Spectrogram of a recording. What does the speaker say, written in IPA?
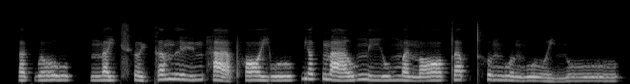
ɐ˨k̚lo˧w | n̪ɐ˨˧jt͡sʰɵ˨˩ɥkɐ˥m lyː˨˧mhaː˨˩pʰɔː˨j wuː˨˥p̚jɐ˥k̚maː˨˥w n̪iː˨˧wmɐ˨nɔː˧ t̪ɐ˥p̚ t̪ʰʊ˥ŋwʊ˨˧ŋ wuː˨˩j n̪uː˨

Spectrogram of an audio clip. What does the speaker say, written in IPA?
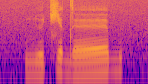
ʎʏt͡ɕɛ dɛːb

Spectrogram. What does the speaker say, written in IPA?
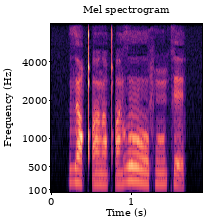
ðœqʼũːqʼœ̃ ɣoːfũːke

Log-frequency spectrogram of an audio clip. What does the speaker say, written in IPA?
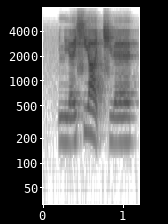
ljɛ˧˥ɕjä˥˩ t͡ɕɥɛ˥

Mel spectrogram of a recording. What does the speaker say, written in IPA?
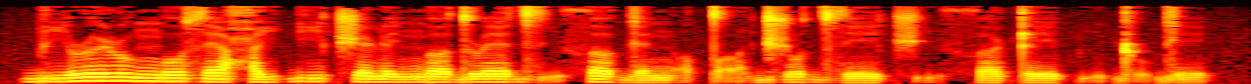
biɹɯɭu ŋozɛ ħiɠit͡ʃɛɳe ŋʌdɹɛd͡zḭ θʌɡɛŋo̰ tˤḭd͡ʒo d͡zet͡ʃḭ θʌ ʈe pḭ ɖo̰ɡe

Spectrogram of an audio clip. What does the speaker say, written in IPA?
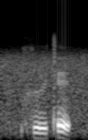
xʉy̯tʼe

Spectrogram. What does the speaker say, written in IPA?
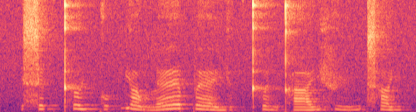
sɪ˨˥k̚t̪ʰɵ˨ɥkʊ˨˥k̚ jɐ˨˩wlɛː˥ pɛː˨˩jɪ˨˥k̚ t̪ʰɵ˨˩nkʰaː˨˥jfyː˨˥mt͡sʰɐ˧j

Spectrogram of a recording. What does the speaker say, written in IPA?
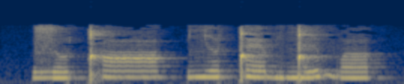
zʊ˨ǃʰɑː˧ | ʎə˨ǃɛː˨bŋ͡ǃɪ˨˦ bʌ˧

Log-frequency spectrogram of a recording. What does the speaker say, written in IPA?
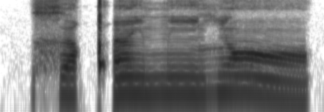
xɵqʼĩmĩ ʎɔ̃

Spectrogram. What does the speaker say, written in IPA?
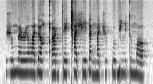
ʒumœ ɹylˠeɗœʁ qʼøɡ teǀa ʃiɗaŋ͡ma t͡ʃuk͡pu ɡiʎytumɔ

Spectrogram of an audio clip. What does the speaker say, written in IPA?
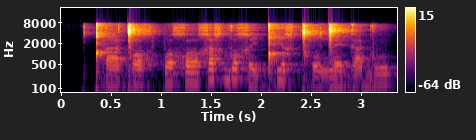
ǃʰa˨ǀɔ˨χ po˧χ o˧χɪ˦χɡu˦χ i˨ǃʰi˦χ ǀʰo˨ŋ͡ǀɛ˨˦ɡa˨ɡu˦

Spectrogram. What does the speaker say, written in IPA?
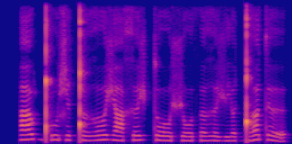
au̯ǃʼuɕɘǃɵ ɣɤʒa xɘʒ to ʃoθəɣɘʒ jəɡ͡ǃɐtɘ

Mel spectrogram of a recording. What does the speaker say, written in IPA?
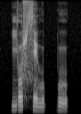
joɬ seβupːu

